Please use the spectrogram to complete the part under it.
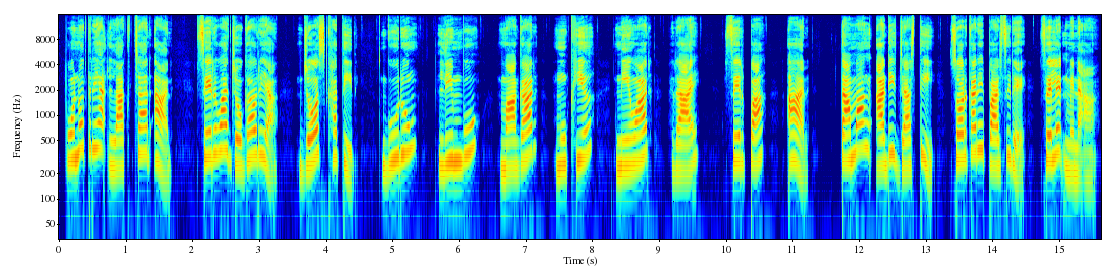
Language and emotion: Santali, neutral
